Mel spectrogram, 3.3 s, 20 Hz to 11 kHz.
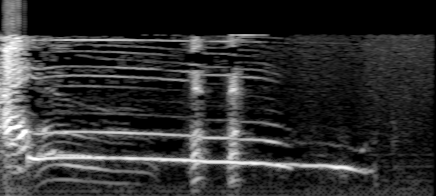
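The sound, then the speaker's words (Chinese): A dog's drawn-out, howl-like cry from a 1987 Cantonese-dubbed cartoon, a loud tonal wail that slides slowly downward in pitch over about three seconds, with two short bursts midway before it fades. “听到呢啲咁样嘅吠声，我就知佢而家冇作怪，我可以放心啦。”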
